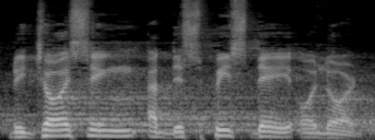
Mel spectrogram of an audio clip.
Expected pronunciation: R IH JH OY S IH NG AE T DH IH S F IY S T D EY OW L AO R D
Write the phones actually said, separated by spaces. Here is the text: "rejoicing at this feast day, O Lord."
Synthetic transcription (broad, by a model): R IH JH OY S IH NG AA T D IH S P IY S D EY OW L AO R D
